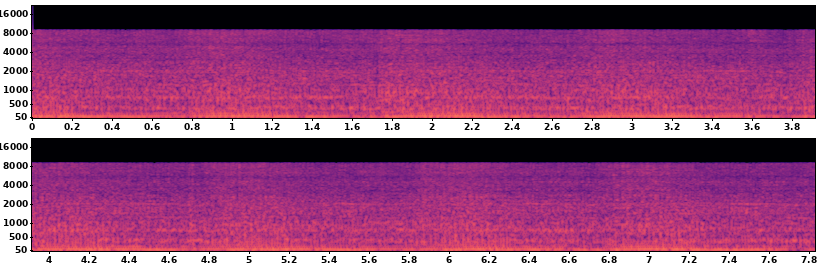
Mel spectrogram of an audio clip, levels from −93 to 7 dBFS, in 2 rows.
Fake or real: fake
